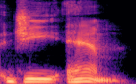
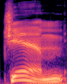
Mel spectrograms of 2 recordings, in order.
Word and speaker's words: GM: the gm as far as i know is pronounced gm gm because it's an rgm type suit but jim or gem is a nickname abbreviation the gumpla mafia and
